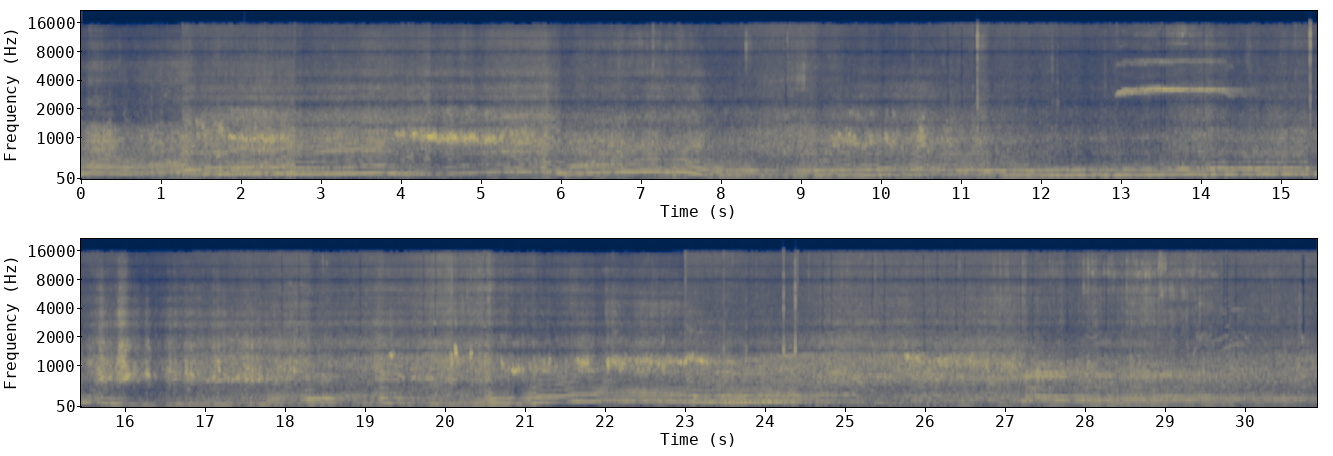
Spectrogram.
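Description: Rally car engines revving hard, the pitch repeatedly climbing and then dropping as the cars shift gear and lift off. A brief high tyre squeal comes about halfway through.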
